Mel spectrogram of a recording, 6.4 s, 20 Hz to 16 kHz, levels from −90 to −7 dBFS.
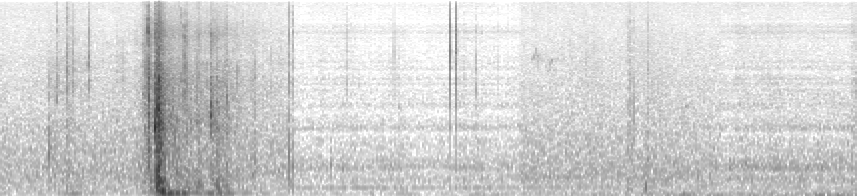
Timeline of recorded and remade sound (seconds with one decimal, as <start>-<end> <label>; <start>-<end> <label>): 0.0-2.2 recorded; 2.2-3.9 remade; 3.9-5.4 recorded; 5.4-6.4 remade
